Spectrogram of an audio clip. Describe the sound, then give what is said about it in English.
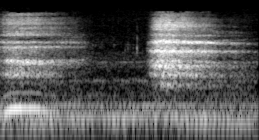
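A deep breath drawn by a teddy bear character: two long, breathy rushes of air separated by a short pause, fairly loud and heard alone without speech. “Thomas the Teddy took a deep breath.”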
